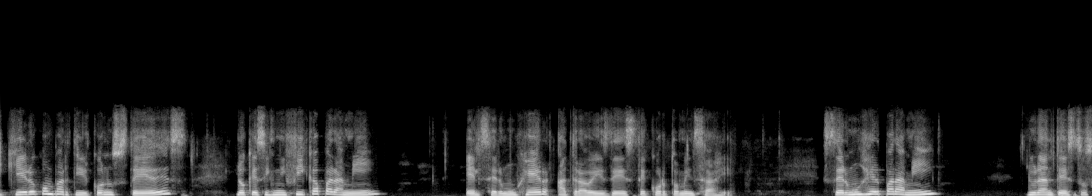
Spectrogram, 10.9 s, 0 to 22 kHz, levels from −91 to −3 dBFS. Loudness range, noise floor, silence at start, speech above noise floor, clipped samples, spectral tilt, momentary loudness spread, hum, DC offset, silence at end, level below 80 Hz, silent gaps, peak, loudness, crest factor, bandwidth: 2 LU; -74 dBFS; 0 s; 53 dB; under 0.1%; -5 dB/octave; 10 LU; none; under 0.1%; 0 s; -62 dBFS; none; -8 dBFS; -22 LUFS; 16 dB; 10 kHz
